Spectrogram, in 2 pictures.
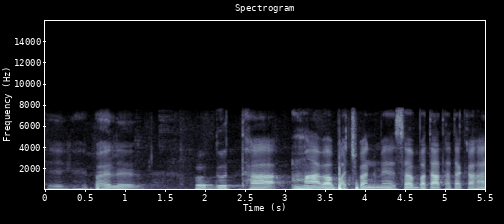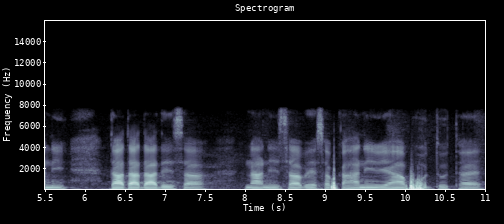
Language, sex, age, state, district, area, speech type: Hindi, male, 30-45, Bihar, Vaishali, urban, spontaneous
